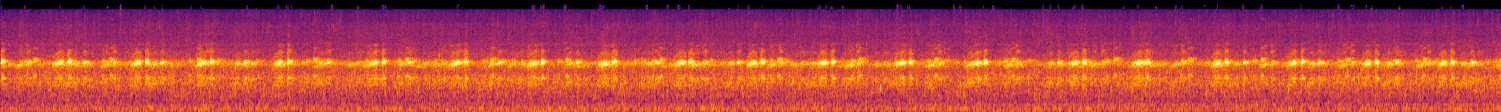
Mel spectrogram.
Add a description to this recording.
Quiet evening in the Hollywood Hills... aside from the frogs. Tried a few different mic techniques. Binaural turned out the best.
